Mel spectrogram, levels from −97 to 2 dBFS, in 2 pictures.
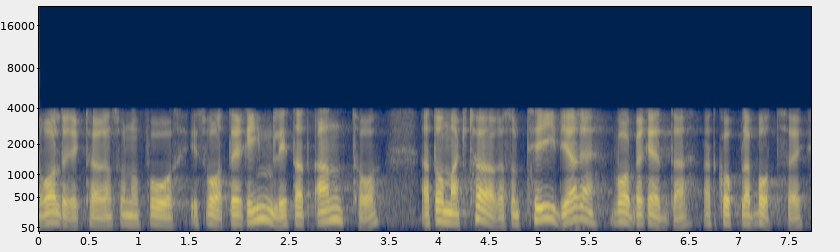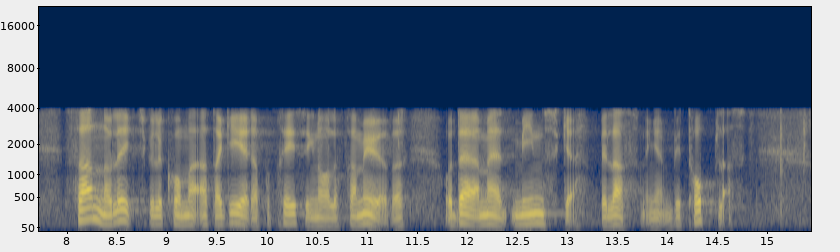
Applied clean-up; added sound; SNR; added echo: none; none; none; none.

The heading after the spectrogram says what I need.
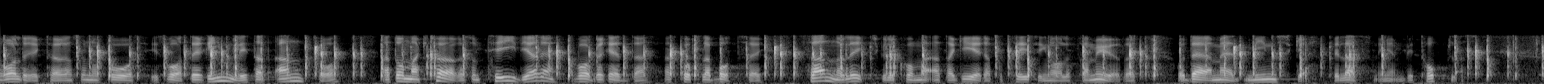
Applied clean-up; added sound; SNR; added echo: none; Clapping; 1 dB; none.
